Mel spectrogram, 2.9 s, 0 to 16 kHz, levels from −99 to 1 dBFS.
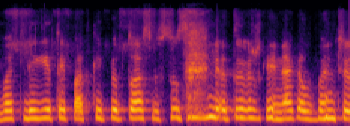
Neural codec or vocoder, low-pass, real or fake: none; 14.4 kHz; real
